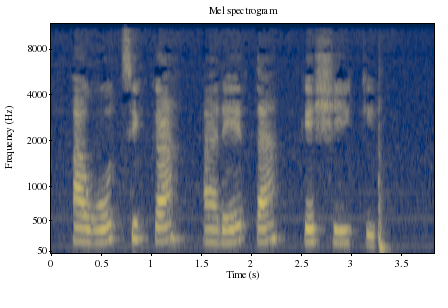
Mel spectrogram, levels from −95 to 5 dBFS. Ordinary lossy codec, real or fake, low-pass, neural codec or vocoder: MP3, 64 kbps; fake; 10.8 kHz; vocoder, 44.1 kHz, 128 mel bands every 512 samples, BigVGAN v2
